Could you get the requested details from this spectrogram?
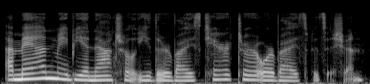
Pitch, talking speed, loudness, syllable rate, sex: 210 Hz, 225 wpm, -17 LUFS, 5.9 syllables/s, female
